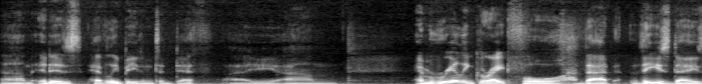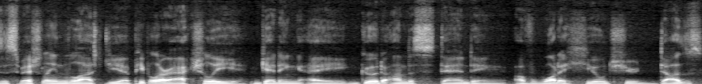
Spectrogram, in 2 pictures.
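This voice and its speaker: A man's very deep, low voice in a dark, mellow tone, with an Australian accent. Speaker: powerlifting coach. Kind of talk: podcast monologue.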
